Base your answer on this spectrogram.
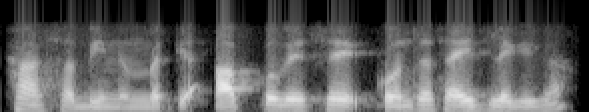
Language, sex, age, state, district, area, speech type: Hindi, male, 60+, Madhya Pradesh, Bhopal, urban, conversation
